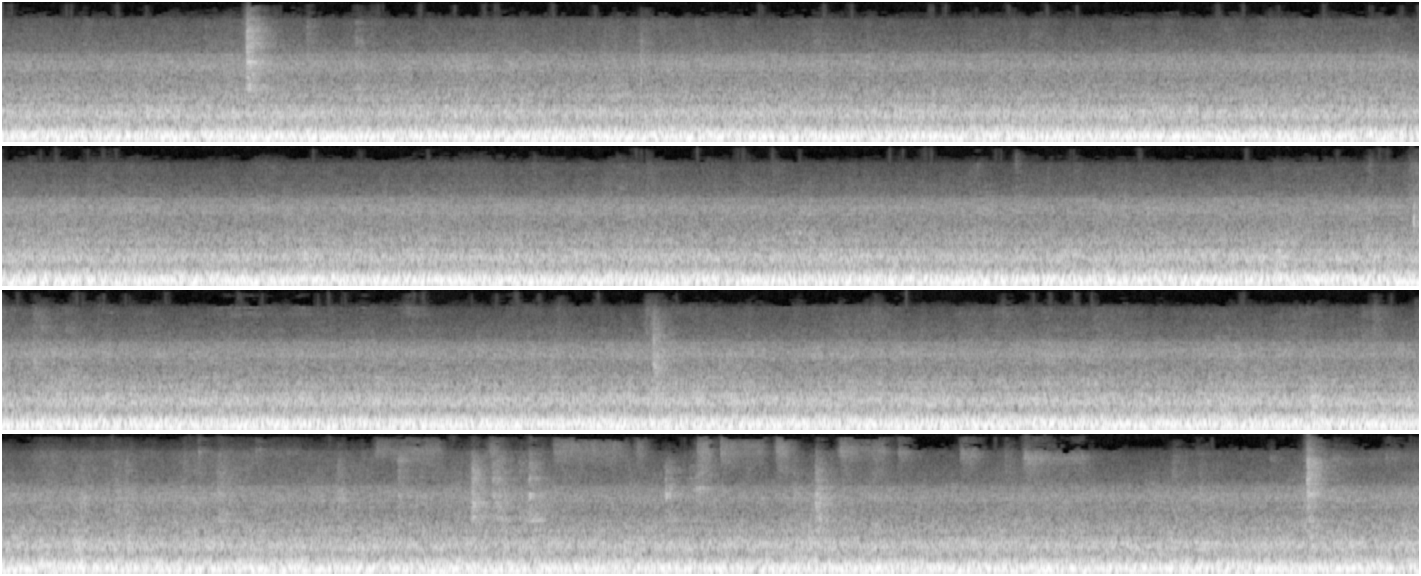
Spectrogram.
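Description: NS Sprinter Nieuwe Generatie (SNG) electric train running steadily at speed, heard from inside the driver's cab: a low rumble with a steady hum. A few faint clicks come near the end.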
